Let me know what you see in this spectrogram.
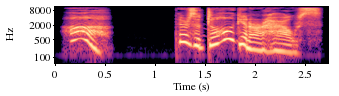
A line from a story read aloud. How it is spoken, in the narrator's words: gasped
